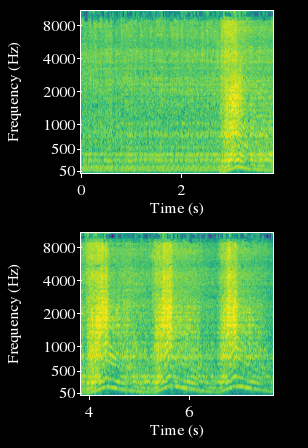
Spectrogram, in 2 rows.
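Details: Yamaha XJR400 (4HM) motorcycle in roadworthy running condition, start-up check: steady four-cylinder idle with four clean, smooth throttle blips; no abnormal engine noise or white smoke, and no knocks or rattles. Normal idle and revving.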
